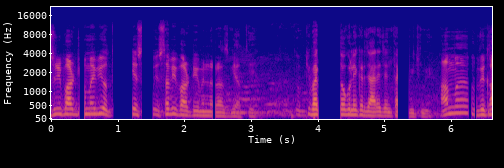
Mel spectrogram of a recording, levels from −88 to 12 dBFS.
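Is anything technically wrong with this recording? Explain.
Yes. The audio has two kinds of fault: repeated blocks of digital silence and two digital broadcast dropouts.

Blocks of digital silence occur at 0.43–0.51 s (85 ms), 1.37–1.54 s (171 ms), 2.43–2.48 s (49 ms), 4.01–4.35 s (341 ms) and 5.21–5.38 s (171 ms). The output buffer was probably not filled in time, so zeros were played. The lengths of four of them step in powers of two, which fits buffers of 4096 to 16384 samples. Each hole starts and ends abruptly.

The digital broadcast dropouts are at 0.93–1.23 s and 6.26–6.42 s. The receiver muted while it had no valid frames, using a quick 8 ms fade. The first is a single hole of 288 ms. The second is a cluster of short holes spread over about 144 ms, the longest 48 ms. The missing sound is not recovered in either case.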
